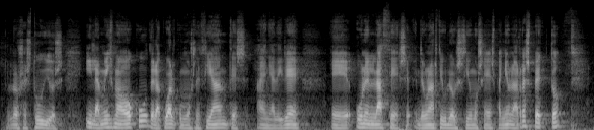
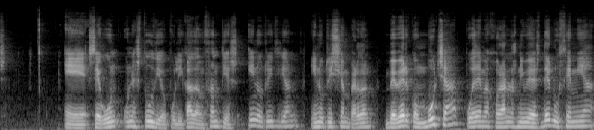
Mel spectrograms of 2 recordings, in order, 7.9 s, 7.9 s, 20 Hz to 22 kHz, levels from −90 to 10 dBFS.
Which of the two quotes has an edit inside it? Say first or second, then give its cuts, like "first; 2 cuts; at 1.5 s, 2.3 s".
second; 2 cuts; at 4.1 s, 5.0 s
